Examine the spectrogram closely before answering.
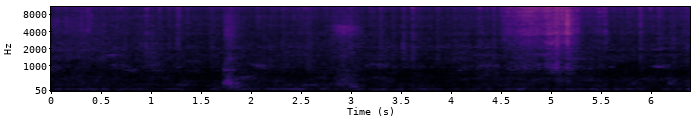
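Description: Quiet cooking sounds from a moong dal dosa on a cast iron pan: faint sizzling over a steady low hum, with a few light knocks and a brief hiss about five seconds in.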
